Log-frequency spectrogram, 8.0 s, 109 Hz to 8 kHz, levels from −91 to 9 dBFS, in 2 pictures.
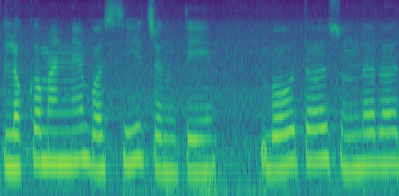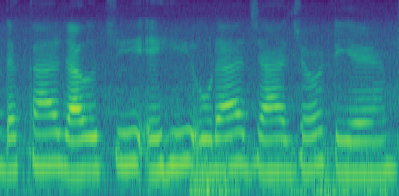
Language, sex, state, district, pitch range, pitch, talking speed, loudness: Odia, female, Odisha, Malkangiri, 195-225 Hz, 210 Hz, 70 wpm, -17 LUFS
